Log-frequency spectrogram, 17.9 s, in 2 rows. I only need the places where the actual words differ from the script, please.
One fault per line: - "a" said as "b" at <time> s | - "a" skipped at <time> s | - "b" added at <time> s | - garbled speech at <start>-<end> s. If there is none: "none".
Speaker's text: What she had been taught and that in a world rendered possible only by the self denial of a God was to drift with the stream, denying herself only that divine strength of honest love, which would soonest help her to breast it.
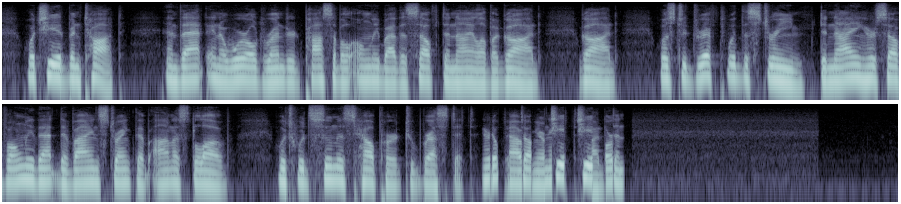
- "God" added at 5.7 s
- garbled speech at 13.8-15.2 s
